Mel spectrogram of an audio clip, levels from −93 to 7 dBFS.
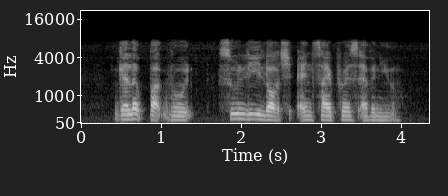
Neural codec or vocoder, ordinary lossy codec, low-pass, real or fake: none; Opus, 24 kbps; 7.2 kHz; real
